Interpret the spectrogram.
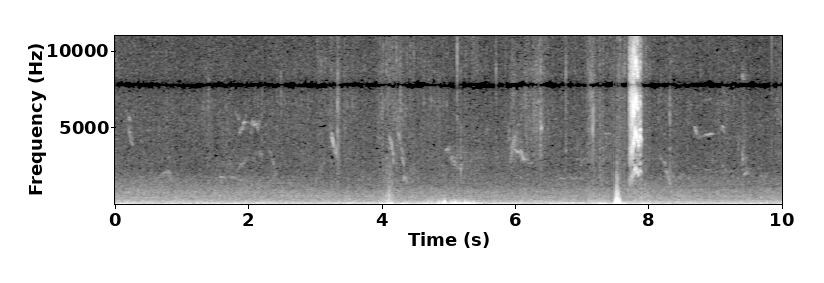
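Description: Small birds chirping faintly in short, scattered calls over a steady low rumble, with a few dull thumps around the middle and one sharp knock and rustle about seven and a half seconds in.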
